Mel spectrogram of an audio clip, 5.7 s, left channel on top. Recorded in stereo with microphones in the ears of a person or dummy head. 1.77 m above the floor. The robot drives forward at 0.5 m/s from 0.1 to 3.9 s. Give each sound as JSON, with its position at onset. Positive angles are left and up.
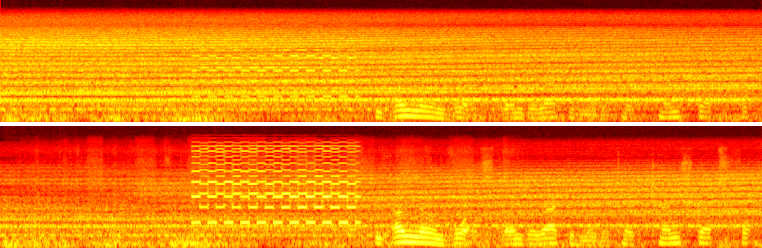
{"t": 0.0, "sound": "a drone", "side_deg": 75}
{"t": 1.4, "sound": "a ringtone", "side_deg": -35}
{"t": 2.8, "sound": "a man speaking", "side_deg": -30}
